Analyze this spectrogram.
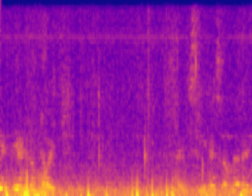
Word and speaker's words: Deutsch: Deutsch. Da haben wir noch eine Kombination. What is the sound of this? Oi. Deutsch. Deutschland ist in Europa.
